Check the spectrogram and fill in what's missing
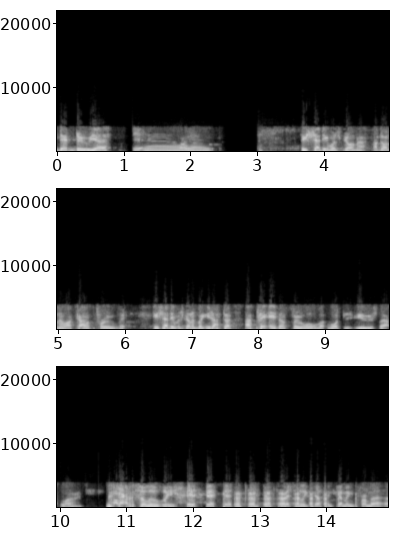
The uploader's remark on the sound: this phone call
